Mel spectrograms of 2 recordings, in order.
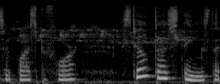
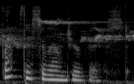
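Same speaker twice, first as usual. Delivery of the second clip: ordinary delivery, nothing marked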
